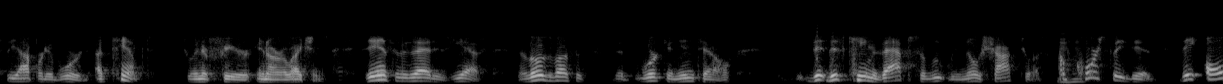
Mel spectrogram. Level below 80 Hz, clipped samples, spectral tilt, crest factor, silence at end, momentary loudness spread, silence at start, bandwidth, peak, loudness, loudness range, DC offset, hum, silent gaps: -86 dBFS; under 0.1%; -8.5 dB/octave; 18 dB; 0 s; 16 LU; 0.1 s; 4.8 kHz; -14 dBFS; -32 LUFS; 3 LU; under 0.1%; none; none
